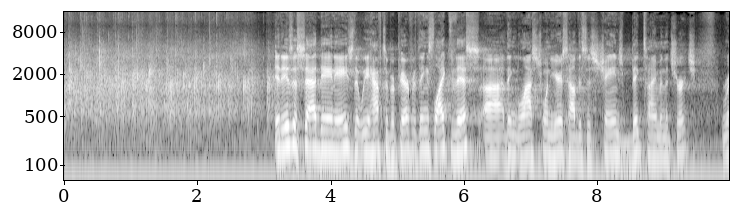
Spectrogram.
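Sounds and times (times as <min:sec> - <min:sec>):
audience applause: 0:00.0 - 0:03.4
speech: 0:03.2 - 0:09.9.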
